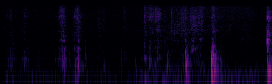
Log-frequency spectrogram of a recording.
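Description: A wooden drawer being handled and slid back into a chest of drawers: light scraping with a few knocks, the sharpest about three seconds in. The drawer is a tight fit, with folded cardboard packed in beside its runners.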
